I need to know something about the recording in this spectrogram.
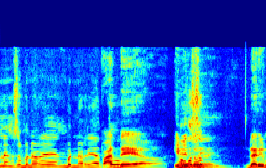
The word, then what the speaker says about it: padel: Padel. Ini Apa tuh sih? dari mana Ki ininya? Datangnya. Ini tuh sebenarnya tuh Tanya dong Kak ya, Ini nih. tulisannya kan PADL. Itu dibacanya pedal atau padel? Padel.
